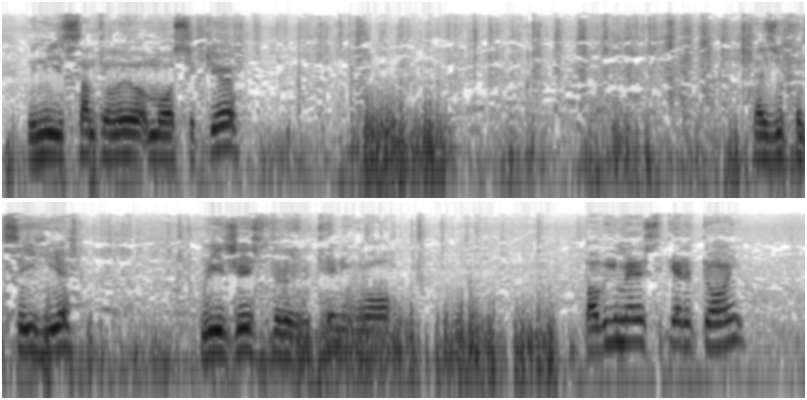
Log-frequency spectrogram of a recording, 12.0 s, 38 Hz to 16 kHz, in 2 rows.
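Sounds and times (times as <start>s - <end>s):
footsteps crunching on gravel: 0.4s - 10.5s.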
